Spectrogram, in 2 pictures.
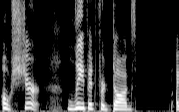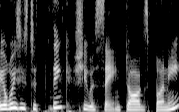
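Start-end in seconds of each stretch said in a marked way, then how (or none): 0.0-2.1 mock scornful voice, louder. Speaker recalls what mom said when the kids left a mess, mimicking mom's derogatory remark. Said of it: "in a derogatory way".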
